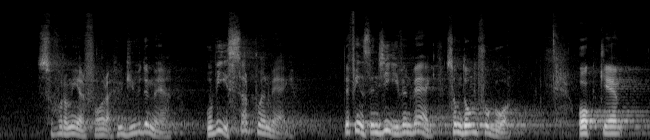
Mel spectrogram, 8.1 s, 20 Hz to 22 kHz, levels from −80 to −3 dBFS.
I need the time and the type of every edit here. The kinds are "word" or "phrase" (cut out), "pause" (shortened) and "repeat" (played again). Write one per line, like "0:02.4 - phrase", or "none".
none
